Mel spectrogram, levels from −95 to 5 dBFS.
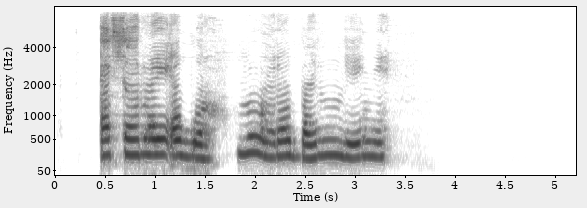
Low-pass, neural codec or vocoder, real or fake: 7.2 kHz; codec, 44.1 kHz, 1.7 kbps, Pupu-Codec; fake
